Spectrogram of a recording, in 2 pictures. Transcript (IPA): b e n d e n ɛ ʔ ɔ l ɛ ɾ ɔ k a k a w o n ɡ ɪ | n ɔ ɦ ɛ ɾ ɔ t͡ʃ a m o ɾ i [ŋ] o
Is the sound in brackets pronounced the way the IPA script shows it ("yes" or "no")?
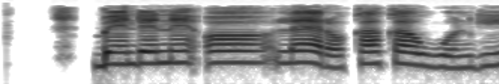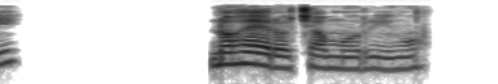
yes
